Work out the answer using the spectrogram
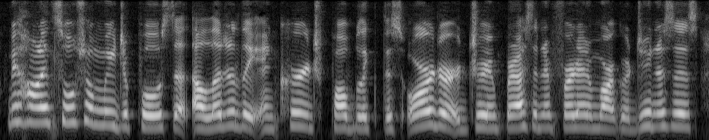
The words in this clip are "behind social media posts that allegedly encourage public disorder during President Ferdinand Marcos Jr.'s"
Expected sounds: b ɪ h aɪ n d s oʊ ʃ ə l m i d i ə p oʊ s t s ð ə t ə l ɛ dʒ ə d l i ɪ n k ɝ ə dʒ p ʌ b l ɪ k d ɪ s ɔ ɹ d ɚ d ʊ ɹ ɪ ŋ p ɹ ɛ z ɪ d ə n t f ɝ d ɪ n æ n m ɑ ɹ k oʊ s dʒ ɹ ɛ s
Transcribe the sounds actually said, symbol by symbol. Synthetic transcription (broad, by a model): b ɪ h aɪ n s oʊ ʃ l m i d i ə p oʊ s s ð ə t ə l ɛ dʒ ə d l i ɪ n k ɝ ə dʒ p ʌ b l ɪ k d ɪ s ɔ ɹ d ɚ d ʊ ɹ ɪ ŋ p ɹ ɛ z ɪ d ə n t f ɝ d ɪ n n m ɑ ɹ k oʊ dʒ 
